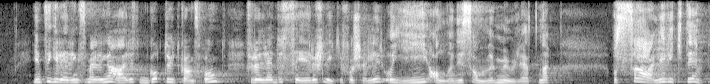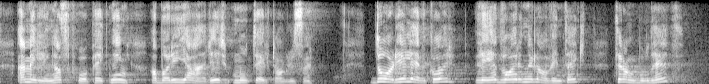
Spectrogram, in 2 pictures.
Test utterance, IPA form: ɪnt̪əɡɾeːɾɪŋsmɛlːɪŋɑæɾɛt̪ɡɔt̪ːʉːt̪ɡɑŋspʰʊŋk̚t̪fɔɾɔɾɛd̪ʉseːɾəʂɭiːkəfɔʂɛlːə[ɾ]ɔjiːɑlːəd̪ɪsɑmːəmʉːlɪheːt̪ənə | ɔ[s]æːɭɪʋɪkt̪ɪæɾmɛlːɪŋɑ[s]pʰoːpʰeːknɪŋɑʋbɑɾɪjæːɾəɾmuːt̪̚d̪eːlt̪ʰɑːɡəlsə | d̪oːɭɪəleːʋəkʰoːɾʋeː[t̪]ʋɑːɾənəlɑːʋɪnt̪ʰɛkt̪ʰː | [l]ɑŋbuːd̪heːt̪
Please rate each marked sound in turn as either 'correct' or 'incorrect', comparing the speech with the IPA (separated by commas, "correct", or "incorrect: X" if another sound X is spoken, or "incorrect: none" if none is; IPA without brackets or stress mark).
correct, correct, correct, incorrect: d̪, incorrect: ɾ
